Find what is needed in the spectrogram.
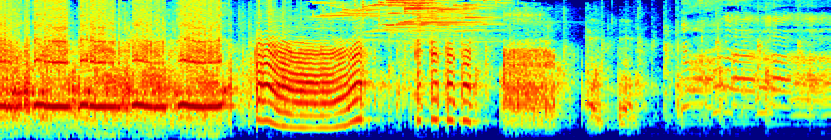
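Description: A man making loud vocal noises into a microphone: a held tone for about two seconds, then a swooping dip and rise in pitch, then short choppy sounds.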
